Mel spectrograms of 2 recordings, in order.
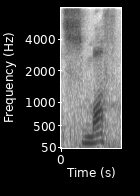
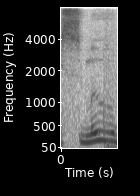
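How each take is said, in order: First: The name rhymes with rough. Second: The name rhymes with through. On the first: "because he's rough" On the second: "because he's through"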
